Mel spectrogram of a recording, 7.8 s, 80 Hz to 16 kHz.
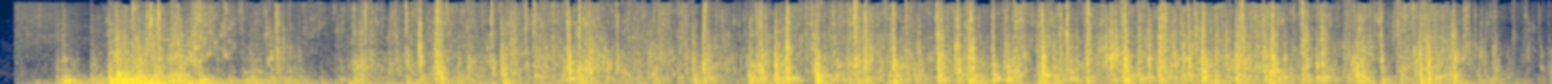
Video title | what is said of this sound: Does Ice Pack Temperature Matter? Testing Freeze Temps 5°-32°F, Which Last Longer? | as you can hear as I'm shaking it uh the angle 32° still had ice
